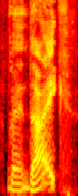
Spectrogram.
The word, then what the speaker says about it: Van Dijk: We are here today with our special guest, Charlene Van Dijk. Van Dijk. Okay, that's not how it's spelled.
